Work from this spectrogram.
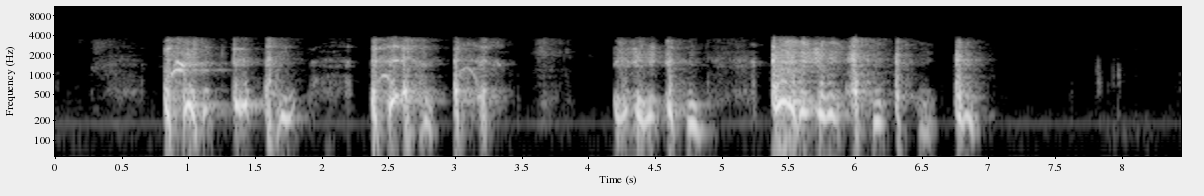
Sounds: Throat clearing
